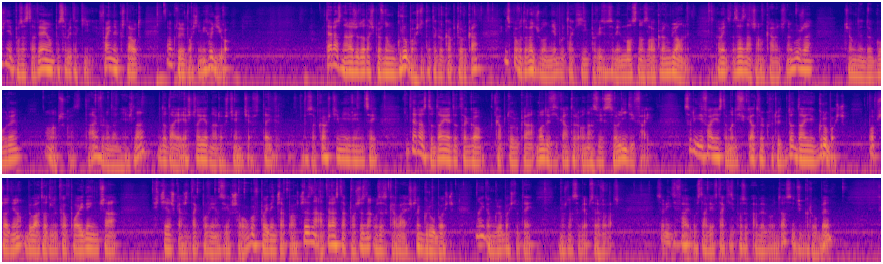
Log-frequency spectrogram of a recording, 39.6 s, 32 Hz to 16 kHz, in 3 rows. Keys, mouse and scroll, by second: 1.1 Tab, 6.1 click, 7.2 Tab, 8.1 a, 9.1 KP_1, 10.3 a, 16.0 ctrl+r, 18.7 Tab, 26.5 z, 27.3 Tab, 31.3 Tab, 31.7 z.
